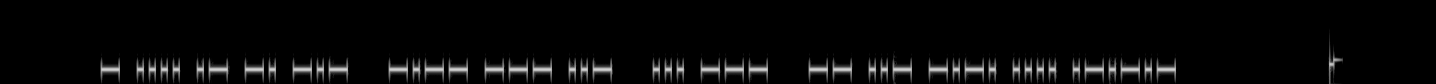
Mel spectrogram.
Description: Morse code, heard as a keyed tone, about 20 wpm, 700 Hz. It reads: THANK YOU SO MUCH.
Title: Sentences with 2-Word Phrases - 20wpm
